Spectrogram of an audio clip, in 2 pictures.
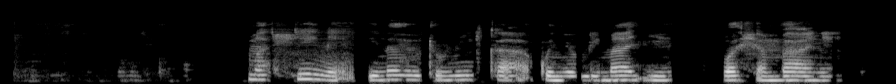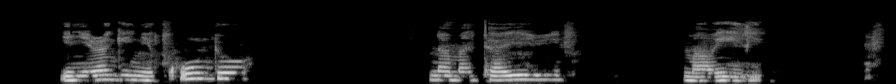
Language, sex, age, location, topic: Swahili, female, 18-24, Dar es Salaam, agriculture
